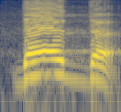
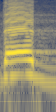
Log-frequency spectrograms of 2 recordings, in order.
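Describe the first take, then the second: First: The final consonant bounces with an 'a'-like echo. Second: The final consonant lacks an 'a'-like echo. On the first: The speaker calls it right. "qalqalah sughra, dan sifat qalqalah ini baris atas bunyi dia" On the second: The speaker calls it wrong. "bukan dad"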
